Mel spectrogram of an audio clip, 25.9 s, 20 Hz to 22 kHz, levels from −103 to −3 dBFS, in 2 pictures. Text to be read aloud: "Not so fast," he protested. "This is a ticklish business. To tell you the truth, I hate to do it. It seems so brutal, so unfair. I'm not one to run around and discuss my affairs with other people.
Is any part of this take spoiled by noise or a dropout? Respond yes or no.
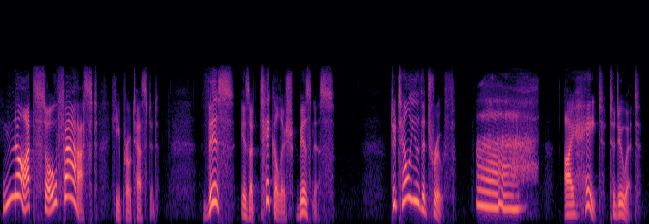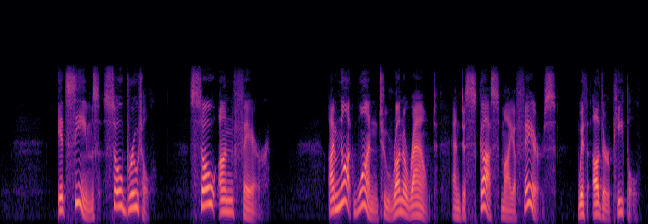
yes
